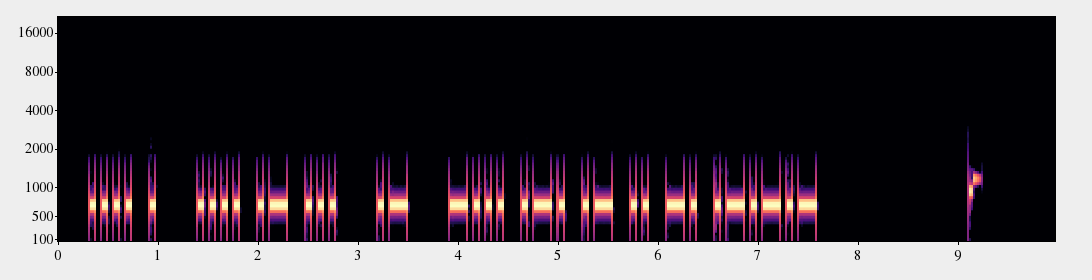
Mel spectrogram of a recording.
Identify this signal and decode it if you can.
Morse code, heard as a keyed tone, about 20 wpm, 700 Hz. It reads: HE HAS A BRAIN.
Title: Sentences from Top 1100 Words 20wpm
